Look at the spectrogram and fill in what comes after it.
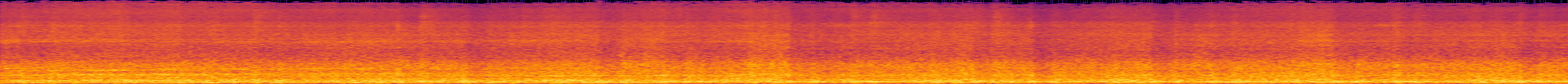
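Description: Sotetsu electric commuter train running along an underground station platform: loud, steady rumble of wheels on rail and traction motors, echoing in the station.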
